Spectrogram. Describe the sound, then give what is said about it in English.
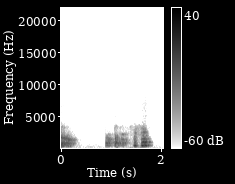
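Dogs barking at a house: a short bark, then a pause, then a quick cluster of several more barks, all fairly faint and with no talk over them. “I don't know if you guys hear the dogs barking in the background, but we must have somebody attacking the house.”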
